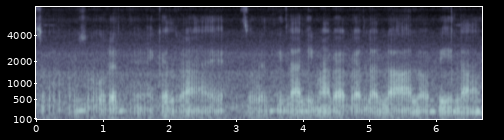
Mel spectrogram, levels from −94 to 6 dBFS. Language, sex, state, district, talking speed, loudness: Hindi, female, Rajasthan, Bikaner, 80 wpm, -22 LUFS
